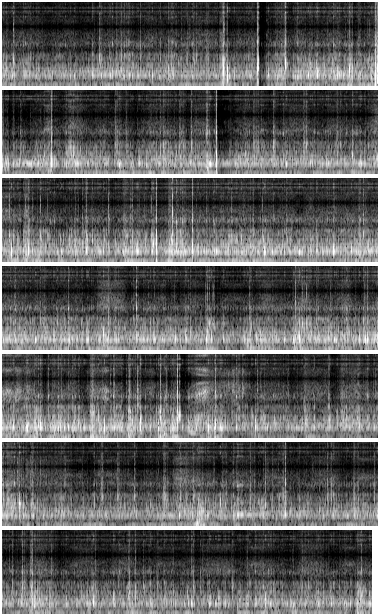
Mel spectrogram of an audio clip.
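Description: Mountain bike rolling over a dirt trail, its frame noise carried straight through a handlebar camera mount: a steady rumble with frequent sharp knocks and rattles from bumps, several loud ones in the first twelve seconds.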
